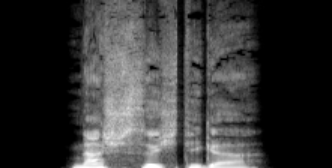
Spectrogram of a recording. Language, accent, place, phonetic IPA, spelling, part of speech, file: German, Germany, Berlin, [ˈnaʃˌzʏçtɪɡɐ], naschsüchtiger, adjective, De-naschsüchtiger.ogg
- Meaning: 1. comparative degree of naschsüchtig 2. inflection of naschsüchtig: strong/mixed nominative masculine singular 3. inflection of naschsüchtig: strong genitive/dative feminine singular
